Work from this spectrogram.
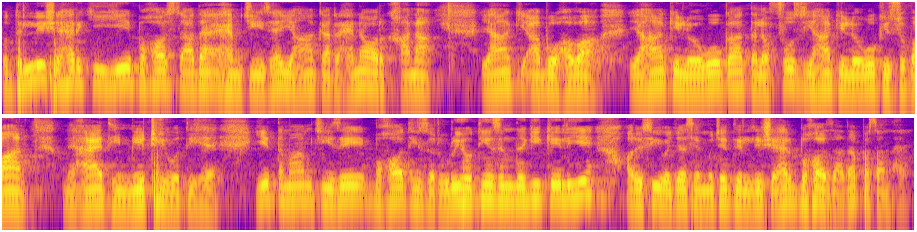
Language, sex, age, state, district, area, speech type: Urdu, male, 18-30, Delhi, South Delhi, urban, spontaneous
